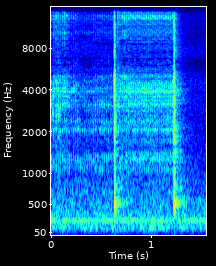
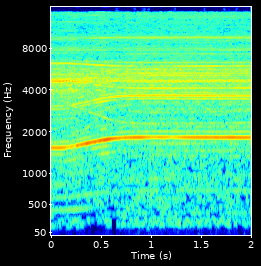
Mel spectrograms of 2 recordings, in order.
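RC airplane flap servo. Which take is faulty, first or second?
first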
